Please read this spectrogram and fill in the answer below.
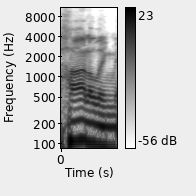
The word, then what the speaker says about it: Hotaling: but Hotaling seems pretty straightforward to me. – Yeah. Hotaling, man.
